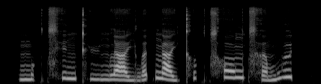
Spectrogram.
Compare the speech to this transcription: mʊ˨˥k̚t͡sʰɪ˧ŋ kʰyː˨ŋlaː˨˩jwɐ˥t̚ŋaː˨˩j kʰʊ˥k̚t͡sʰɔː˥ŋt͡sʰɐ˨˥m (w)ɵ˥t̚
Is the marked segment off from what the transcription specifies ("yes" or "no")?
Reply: no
